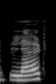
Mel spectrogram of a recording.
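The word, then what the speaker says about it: blood: हैं इसलिए float फ्लड मैंने बोला ना दो तीन वर्ड ऐसे हैं जिसमें डबल ओ को आ पढ़ते हैं। एक है ब्लड फ्लड ठीक है फ्ल फ्लोर और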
